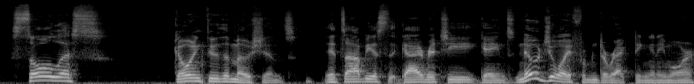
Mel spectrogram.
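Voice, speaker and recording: An unremarkable speaking voice with lively intonation moves at a fairly slow pace on a very clean recording with a silent background. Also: man, medium pitch for a man. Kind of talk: mock-solemn radio DJ patter, parody beer-check-in segment.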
